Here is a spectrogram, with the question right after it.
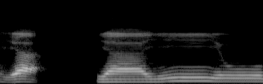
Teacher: Tengah lidah bertemu dengan ee langit-langit atas gitu ya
